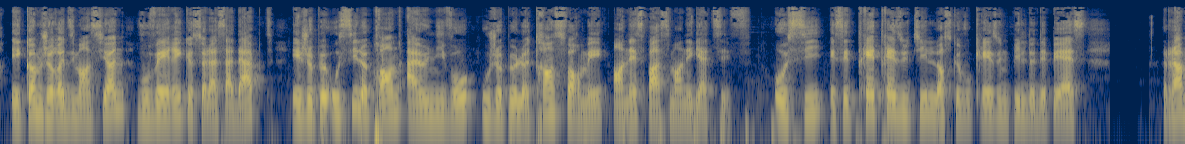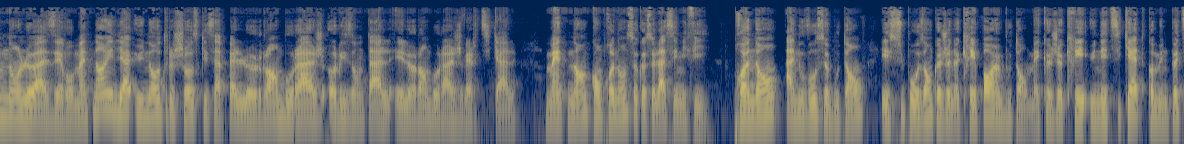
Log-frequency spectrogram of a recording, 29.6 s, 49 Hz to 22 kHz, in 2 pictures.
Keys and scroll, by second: 0.6 shift+Up, 0.8 shift+Up, 1.0 shift+Up, 14.7 0, 15.2 Return, 21.1 typing, 23.5 typing, 27.3 alt+super+b.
